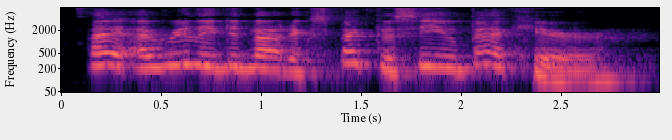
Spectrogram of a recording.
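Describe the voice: Someone uses a put-on character voice with a fairly high pitch, moving along at a moderate pace.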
